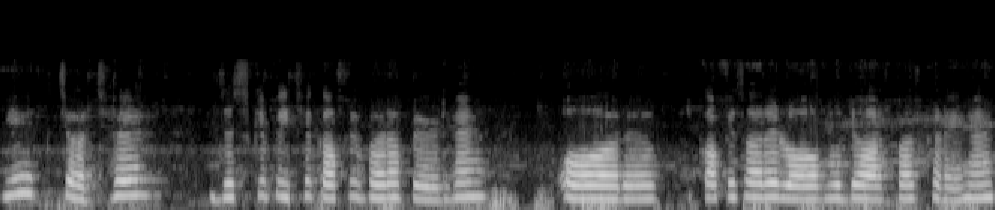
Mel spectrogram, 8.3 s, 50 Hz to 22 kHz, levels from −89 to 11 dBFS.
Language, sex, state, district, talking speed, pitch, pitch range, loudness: Hindi, female, Punjab, Pathankot, 145 wpm, 230 Hz, 220-245 Hz, -17 LUFS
